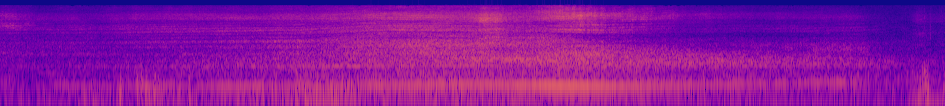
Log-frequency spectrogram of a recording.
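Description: BMW estate car's engine held at steady high revs while it drifts on snow, getting louder as it passes close about five seconds in and fading as it slides away, with a hiss of spinning tyres on the snow.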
